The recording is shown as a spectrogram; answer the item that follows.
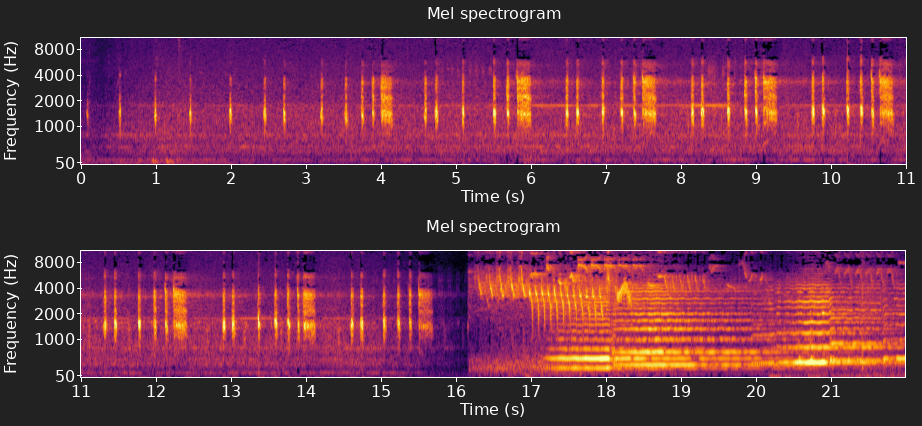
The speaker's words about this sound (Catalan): Doncs, si et sembla, tornem a escoltar el cant de la perdiu roja.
